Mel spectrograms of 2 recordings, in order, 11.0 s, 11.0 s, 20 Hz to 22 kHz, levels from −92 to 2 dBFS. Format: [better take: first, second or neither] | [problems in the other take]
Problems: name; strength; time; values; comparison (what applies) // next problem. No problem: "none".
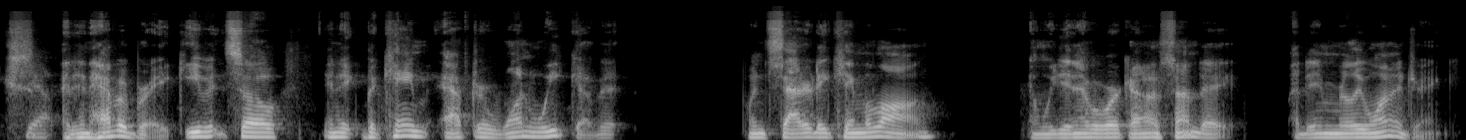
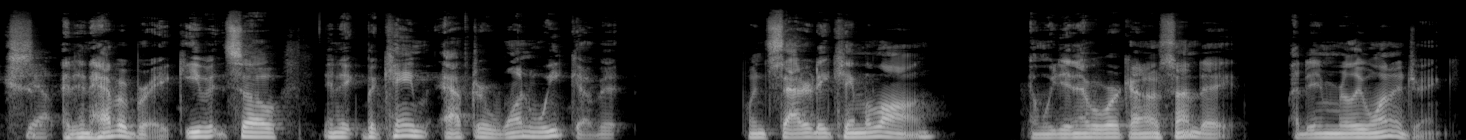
second | garbled, watery; slightly; nothing above 18.5 kHz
